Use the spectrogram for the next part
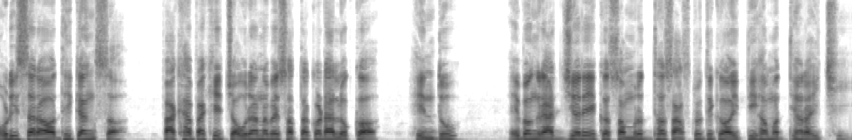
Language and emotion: Odia, neutral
